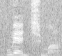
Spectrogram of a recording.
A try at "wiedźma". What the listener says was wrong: Wiedźma. No, too much wea. No, just simple. Wiedźma. And quick.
